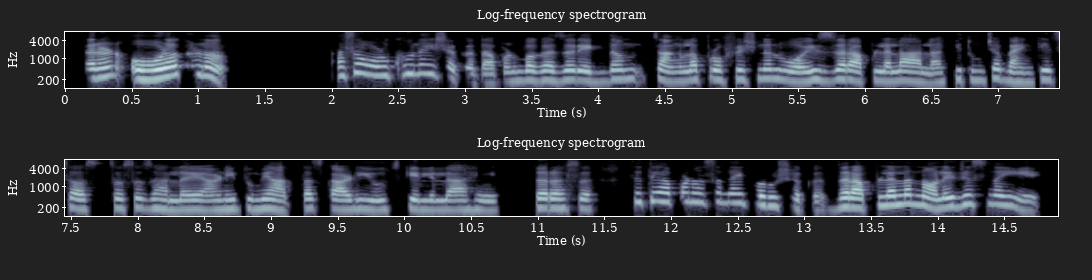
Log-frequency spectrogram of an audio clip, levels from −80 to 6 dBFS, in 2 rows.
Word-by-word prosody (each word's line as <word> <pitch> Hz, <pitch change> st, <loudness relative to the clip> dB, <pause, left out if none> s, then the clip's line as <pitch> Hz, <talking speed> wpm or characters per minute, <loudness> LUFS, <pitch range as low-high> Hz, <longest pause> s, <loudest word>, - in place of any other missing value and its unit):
कारण 235 Hz, +4 st, +4 dB
ओळखणं 260 Hz, +7 st, +7 dB, 0.9 s
असं 305 Hz, +6 st, -1 dB
ओळखू 280 Hz, +1 st, -1 dB
नाही 315 Hz, -1 st, -4 dB
शकत 160 Hz, -10 st, -5 dB
आपण. 175 Hz, +4 st, -4 dB
बघा, 195 Hz, 0 st, +1 dB
जर 200 Hz, +2 st, -1 dB
एकदम 200 Hz, +3 st, -1 dB, 0.2 s
चांगला 195 Hz, -2 st, +1 dB
प्रोफेशनल 210 Hz, +2 st, -2 dB
व्हॉईस 185 Hz, +1 st, 0 dB
जर 210 Hz, 0 st, +3 dB
आपल्याला 185 Hz, 0 st, +1 dB
आला, 165 Hz, -1 st, -3 dB
की 210 Hz, -, -6 dB
तुमच्या 195 Hz, +3 st, -4 dB
बँकेचं 185 Hz, +4 st, -2 dB
असं-असं 190 Hz, +2 st, -6 dB
झालं 185 Hz, -2 st, -3 dB
आहे 175 Hz, 0 st, +1 dB
आणि 175 Hz, +2 st, -2 dB
तुम्ही 190 Hz, 0 st, -1 dB
आत्ताच 190 Hz, +2 st, -2 dB
कार्ड 180 Hz, -1 st, +2 dB
युज 180 Hz, -1 st, -4 dB
केलेलं 175 Hz, -2 st, -1 dB
आहे, 175 Hz, -1 st, -3 dB, 0.3 s
तर 200 Hz, 0 st, +4 dB
असं. 195 Hz, -1 st, -2 dB, 0.3 s
तर 310 Hz, -, -2 dB
ते 335 Hz, -, -1 dB
आपण 315 Hz, 0 st, 0 dB
असं 300 Hz, +1 st, -7 dB
नाही 290 Hz, 0 st, -2 dB
करू 235 Hz, -2 st, +2 dB
शकत. 175 Hz, -3 st, -7 dB
जर 215 Hz, 0 st, +6 dB
आपल्याला 235 Hz, +6 st, +5 dB
नॉलेजच 230 Hz, +2 st, +2 dB
नाही 240 Hz, -8 st, -1 dB
आहे 155 Hz, -, -8 dB
195 Hz, 175 wpm, -21 LUFS, 180-230 Hz, 0.9 s, ओळखणं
